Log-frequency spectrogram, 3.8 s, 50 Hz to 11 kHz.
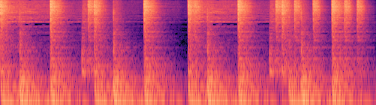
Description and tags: odd time beat 120bpm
